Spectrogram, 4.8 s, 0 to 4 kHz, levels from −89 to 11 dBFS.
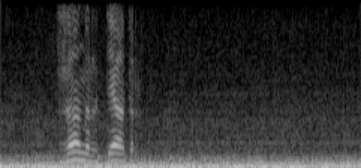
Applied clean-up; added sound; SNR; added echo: none; none; none; none.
